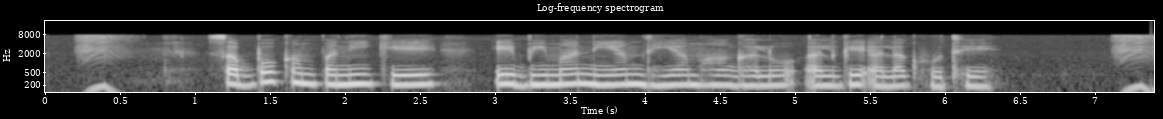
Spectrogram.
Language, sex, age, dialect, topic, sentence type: Chhattisgarhi, female, 18-24, Central, banking, statement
